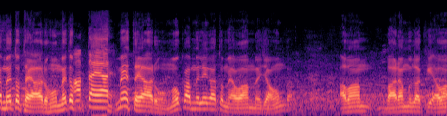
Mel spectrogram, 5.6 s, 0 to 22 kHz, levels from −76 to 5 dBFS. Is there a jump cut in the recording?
yes; 1 cut; at 1.4 s

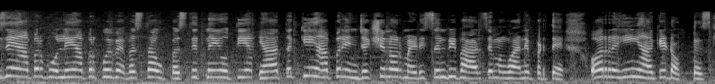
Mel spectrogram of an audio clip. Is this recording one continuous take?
no; 1 cut; at 2.5 s

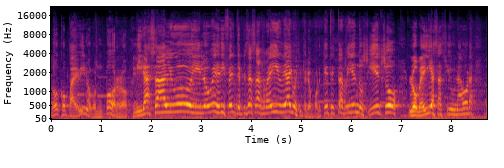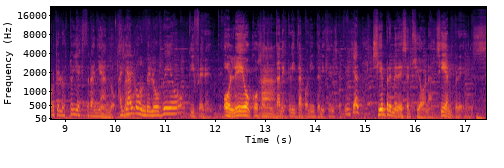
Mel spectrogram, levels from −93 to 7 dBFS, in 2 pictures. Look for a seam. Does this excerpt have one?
yes; 3 cuts; at 1.6 s, 12.1 s, 15.0 s

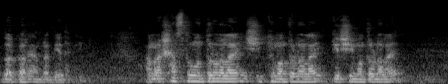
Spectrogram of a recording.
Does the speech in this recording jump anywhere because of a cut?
no; 0 cuts

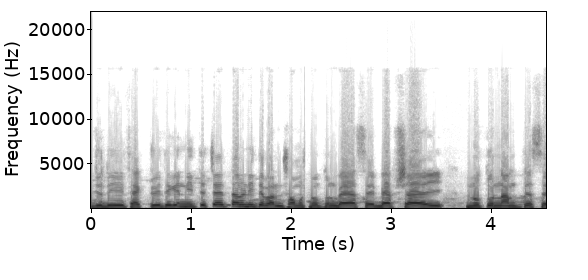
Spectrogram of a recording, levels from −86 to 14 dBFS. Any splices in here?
yes; 1 cut; at 2.1 s

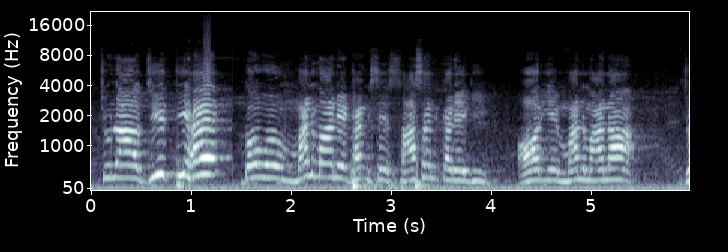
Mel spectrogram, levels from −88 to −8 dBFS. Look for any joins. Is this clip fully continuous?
no; 2 cuts; at 1.4 s, 4.1 s

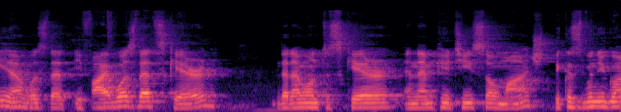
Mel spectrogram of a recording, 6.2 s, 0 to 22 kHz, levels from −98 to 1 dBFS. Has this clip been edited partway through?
no; 0 cuts

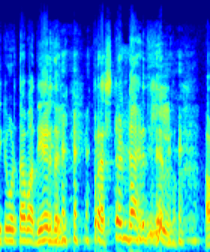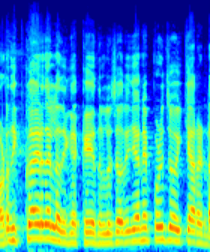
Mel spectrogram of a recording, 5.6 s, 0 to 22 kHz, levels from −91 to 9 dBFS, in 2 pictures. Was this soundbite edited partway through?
no; 0 cuts

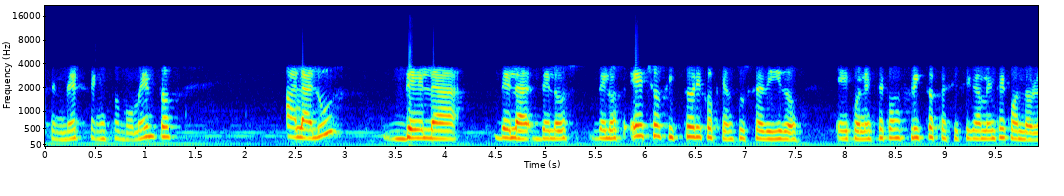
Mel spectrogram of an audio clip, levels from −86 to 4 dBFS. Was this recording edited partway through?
no; 0 cuts

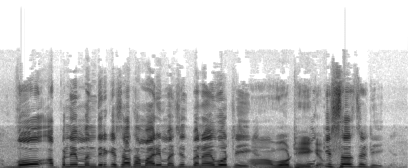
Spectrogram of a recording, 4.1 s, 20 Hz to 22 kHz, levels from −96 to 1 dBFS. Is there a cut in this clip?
no; 0 cuts

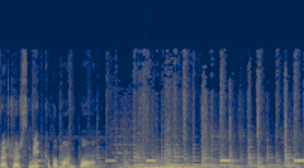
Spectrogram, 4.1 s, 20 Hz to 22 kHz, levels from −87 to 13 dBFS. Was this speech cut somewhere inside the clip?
yes; 1 cut; at 1.7 s

